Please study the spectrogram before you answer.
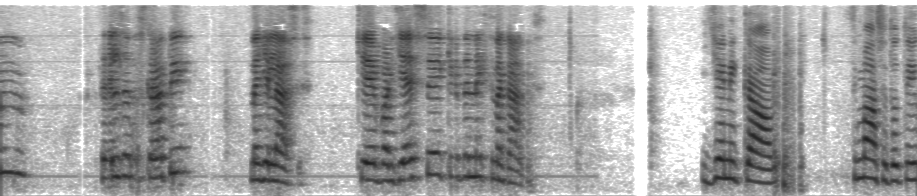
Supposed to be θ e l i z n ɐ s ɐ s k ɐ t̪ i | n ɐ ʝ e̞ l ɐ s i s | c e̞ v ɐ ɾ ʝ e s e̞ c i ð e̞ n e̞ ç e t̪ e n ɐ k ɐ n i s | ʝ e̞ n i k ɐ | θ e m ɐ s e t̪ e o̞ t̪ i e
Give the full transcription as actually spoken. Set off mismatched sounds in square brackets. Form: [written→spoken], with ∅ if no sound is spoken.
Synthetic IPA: θ e l i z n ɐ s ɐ s k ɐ t̪ i | n ɐ ʝ e̞ l ɐ s i s | c e̞ v ɐ ɾ ʝ e s e̞ c [i→e] ð e̞ n e̞ ç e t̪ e n ɐ k ɐ n i s | ʝ e̞ n i k ɐ | θ [e→i] m ɐ s e t̪ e o̞ t̪ i e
